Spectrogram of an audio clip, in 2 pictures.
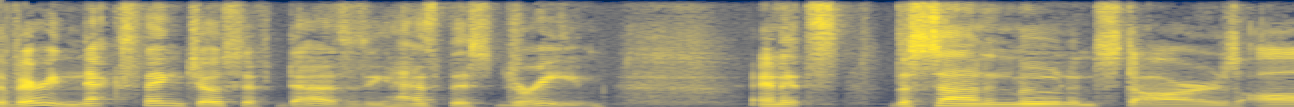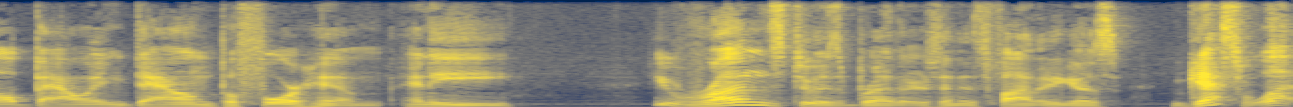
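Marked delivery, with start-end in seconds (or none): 12.4-13.0 put-on proud, boastful voice, higher. Retelling a dream boast to brothers and father: imitating Joseph's proud voice. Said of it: "pride in his voice".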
